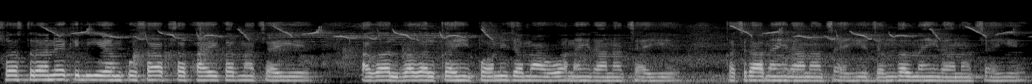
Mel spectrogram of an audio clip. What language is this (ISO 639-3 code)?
hin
